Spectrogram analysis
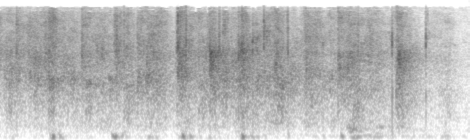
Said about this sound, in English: I'd like you to give a round of applause to the two panelists.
